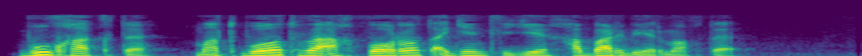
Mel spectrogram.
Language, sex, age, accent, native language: Uzbek, male, under 19, Jizzax, Uzbek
